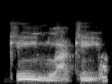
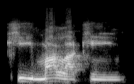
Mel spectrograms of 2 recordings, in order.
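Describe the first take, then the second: First: The m closes the first syllable with no vowel. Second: A vowel follows the m before the l. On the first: The speaker calls it right. "There you go" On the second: The speaker calls it wrong. "you wouldn't say"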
